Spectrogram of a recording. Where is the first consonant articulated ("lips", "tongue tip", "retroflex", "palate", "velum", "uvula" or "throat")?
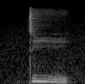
tongue tip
